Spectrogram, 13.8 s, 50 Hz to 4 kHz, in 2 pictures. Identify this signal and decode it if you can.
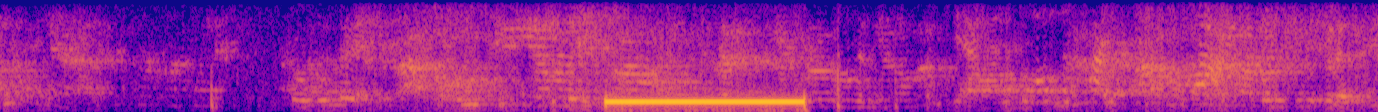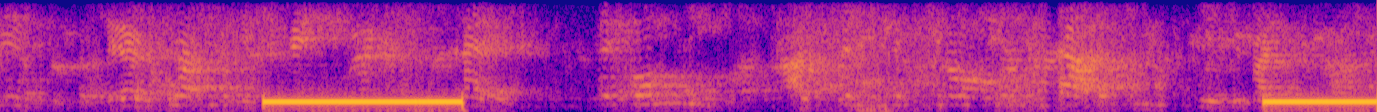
Ringback tone (Europe, 425 Hz), with speech.
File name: out- -2045- - - .17846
